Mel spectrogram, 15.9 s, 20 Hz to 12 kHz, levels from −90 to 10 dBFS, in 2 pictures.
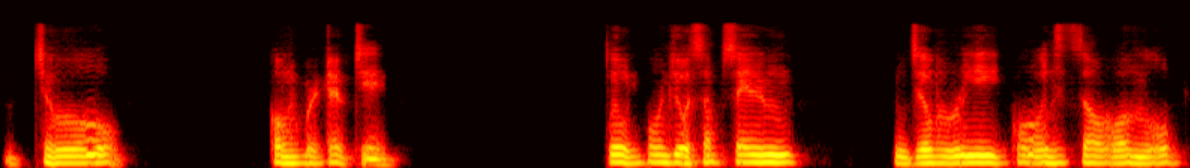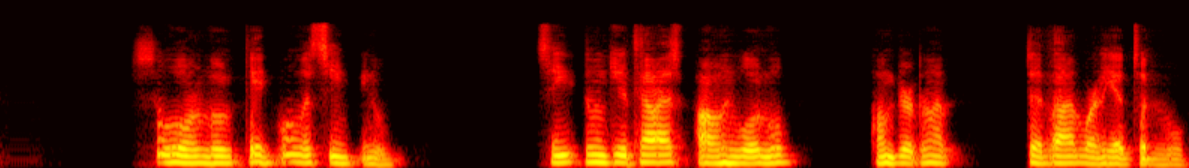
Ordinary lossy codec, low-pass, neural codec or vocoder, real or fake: none; 7.2 kHz; codec, 16 kHz, 0.5 kbps, FreqCodec, larger model; fake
